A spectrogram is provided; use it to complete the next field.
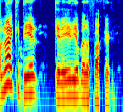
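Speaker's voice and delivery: put-on, fake, vaguely Irish accent. In a heated back-and-forth with another speaker, fake Irish-sounding accent. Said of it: "that was like Irish".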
